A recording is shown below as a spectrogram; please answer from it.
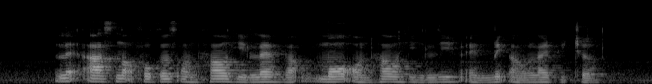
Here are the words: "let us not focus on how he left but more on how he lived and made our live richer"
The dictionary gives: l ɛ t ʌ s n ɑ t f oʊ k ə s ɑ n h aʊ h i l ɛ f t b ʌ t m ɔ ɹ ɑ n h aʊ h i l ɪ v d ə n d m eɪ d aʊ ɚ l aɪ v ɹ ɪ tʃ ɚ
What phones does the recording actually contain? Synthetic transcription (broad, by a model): l ɛ t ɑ s n ɑ t f oʊ k ə s ɑ n h aʊ h i l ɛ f b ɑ t m ɔ ɑ n h aʊ h i l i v ə n m eɪ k aʊ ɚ l aɪ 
